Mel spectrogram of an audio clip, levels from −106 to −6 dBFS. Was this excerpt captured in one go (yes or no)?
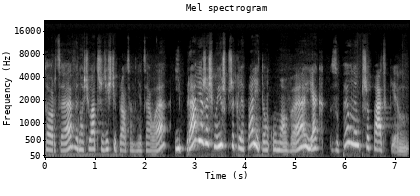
yes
